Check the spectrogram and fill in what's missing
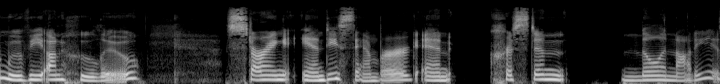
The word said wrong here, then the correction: Kristen Milioti: Is that who you say her name? – I think it's Christine Milotti. – Milioti. – Kristen Milioti.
